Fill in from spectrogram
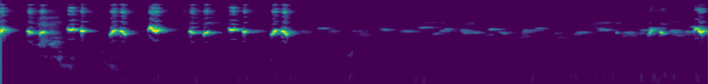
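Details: Yellow-vented bulbul 'ropel' song used to coax other bulbuls into singing. Loud chattering bubbly notes for three seconds fade to faint scattered whistles, then the bright burbling phrases return at the end.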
